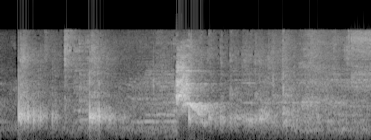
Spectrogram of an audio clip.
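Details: A Beagle puppy at play gives three short, sharp, high yips, at the start, near one second and near two seconds, with quieter whimpering sounds between and a steady background hiss.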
